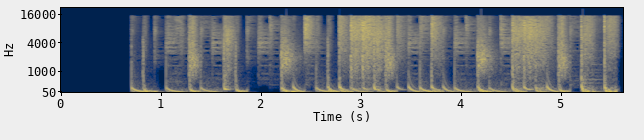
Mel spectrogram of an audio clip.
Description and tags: sample sund song loops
